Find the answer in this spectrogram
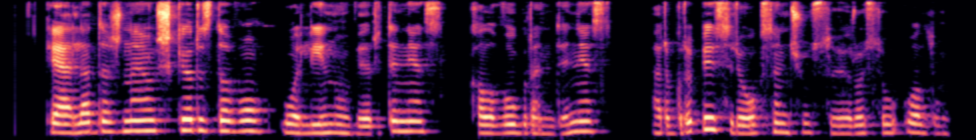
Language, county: Lithuanian, Marijampolė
